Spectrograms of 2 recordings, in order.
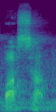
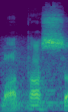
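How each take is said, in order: First: The consonants t and s are swapped. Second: The consonants t and s are in standard order. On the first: "আগেকার দিনে বাতাসকে বলতো বাসাত" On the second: "বাতাসকে অনেকে বলতো বাতাস"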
